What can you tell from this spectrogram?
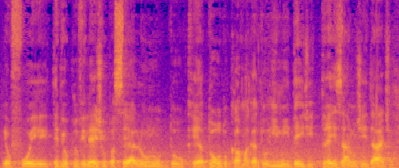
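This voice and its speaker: Man, Israeli accent, measured explaining, faint background noise. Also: fairly low pitch, fairly even intonation, a little mellow. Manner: explains in a measured way, slightly non-native phrasing. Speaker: martial arts master. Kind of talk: TV interview guest. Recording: echoey room with long reverb, faint noise.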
